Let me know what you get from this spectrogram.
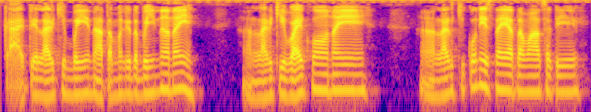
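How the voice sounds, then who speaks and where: A woman plays a roguish old villager in a comic cartoon. He rambles chattily at a fast clip, slightly low in pitch, in a rural Maharashtrian accent. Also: steady tone, a bit bright. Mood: jokey.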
